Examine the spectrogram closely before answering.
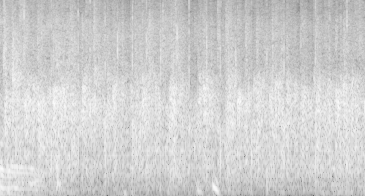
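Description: Sustained applause from a crowd, a dense, steady wash of clapping that stays loud and even throughout, with a few faint voices or cheers mixed in underneath.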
